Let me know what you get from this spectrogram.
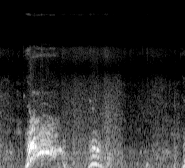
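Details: Beagle named Max lets out one drawn-out, arching bark followed by a shorter, lower one, then quiet indoor background.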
